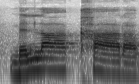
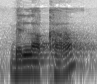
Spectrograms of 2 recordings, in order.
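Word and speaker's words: מלאכה: 때 일 일이 있습니다 이 단어가 히브리 원어로는 아 멜라카 읽히는 단어입니다 예 멜라카 그냥 발음만 살짝 기억해 주세 멜라카 이게에요 근데이 일이 뭐냐면에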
